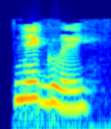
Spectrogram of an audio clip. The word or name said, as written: niggly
